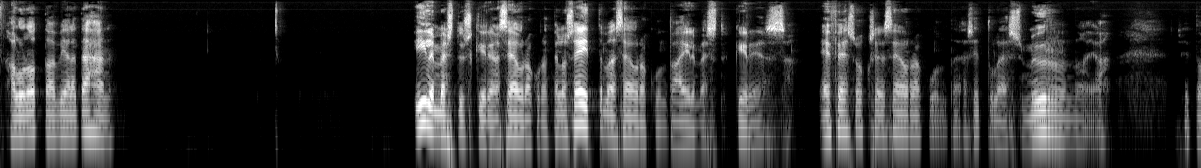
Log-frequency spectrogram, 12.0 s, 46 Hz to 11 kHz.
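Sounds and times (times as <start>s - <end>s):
man speaking: 0.0s - 1.2s, 4.2s - 11.1s.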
